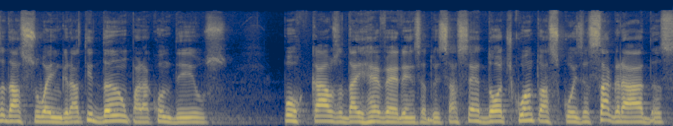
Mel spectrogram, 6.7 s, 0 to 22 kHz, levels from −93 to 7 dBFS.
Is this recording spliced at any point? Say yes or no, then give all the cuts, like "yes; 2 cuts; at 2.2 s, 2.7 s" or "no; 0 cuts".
no; 0 cuts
